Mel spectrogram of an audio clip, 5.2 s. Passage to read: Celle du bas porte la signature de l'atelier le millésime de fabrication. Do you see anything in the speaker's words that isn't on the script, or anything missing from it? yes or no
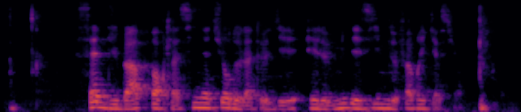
yes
